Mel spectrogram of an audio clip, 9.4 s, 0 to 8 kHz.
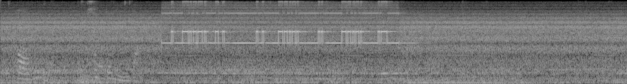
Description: RTTY (45.45 baud, 850 Hz shift), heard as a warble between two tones, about 2050 Hz centre, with radio static, room echo and the noise inside a bus. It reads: CQ DX DE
